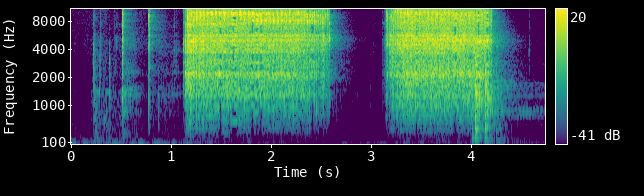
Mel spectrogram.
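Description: A ratchet wrench loosens a foot pedal bolt on a Kubota L2501 tractor, with a few light clicks and then two loud sustained bursts of rapid ratcheting separated by a short pause, close up.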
